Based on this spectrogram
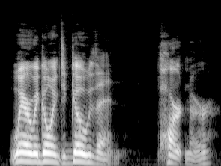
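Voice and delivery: gruff sneer at his partner. A narrator's reading. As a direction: spit out partner like it tastes bad. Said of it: "He sneered the last word".

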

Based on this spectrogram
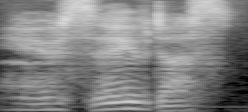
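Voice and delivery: faint, slow rasping voice; barely there, hoarse; weak rasp. A narrator's reading. Jaskier weak after rasping.

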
